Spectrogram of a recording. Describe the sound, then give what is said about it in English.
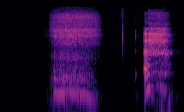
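Two sneezes in quick succession, loud, each a sharp, noisy burst with a faint sniffle between them. No one speaks. “Look at you all snot-nosed over there.”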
